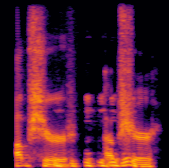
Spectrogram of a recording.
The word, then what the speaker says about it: Upshur: Upshur. – Oh, hey, Halifax. – It's not Shire, it's Shur.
